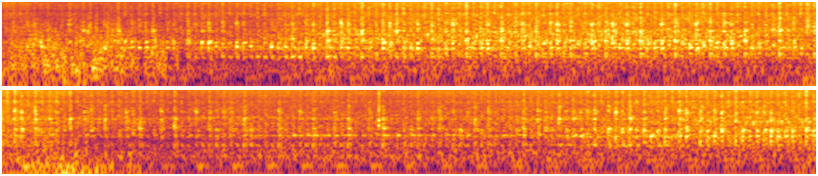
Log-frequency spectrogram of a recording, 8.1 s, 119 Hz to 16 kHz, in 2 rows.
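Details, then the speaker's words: 1991 Ford Explorer turbo diesel, cold start after sitting since July 2016, pump primed, battery charged, windy outdoors: steady even clatter settling into smooth idle, no misses or knocks; later found diesel leaking from several injector return lines. "Runs perfect, no problems...."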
